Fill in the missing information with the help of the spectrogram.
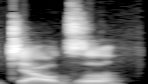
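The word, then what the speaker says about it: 饺子: So something that the Chinese members prepared for us often were probably jiaozi. That's how you say it in Chinese.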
